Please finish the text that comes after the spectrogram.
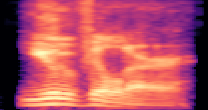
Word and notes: uvular: American English

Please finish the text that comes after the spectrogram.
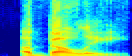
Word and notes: obeli: American English

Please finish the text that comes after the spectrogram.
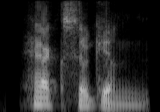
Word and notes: hexagon: American English

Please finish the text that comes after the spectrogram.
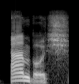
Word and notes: ambush: British English

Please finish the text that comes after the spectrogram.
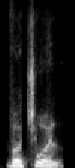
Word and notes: virtual: Indian

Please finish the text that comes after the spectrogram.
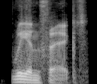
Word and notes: reinfect: British English

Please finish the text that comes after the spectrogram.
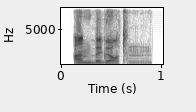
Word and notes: Unbegotten: British English

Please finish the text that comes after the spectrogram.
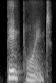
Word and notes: pinpoint: Indian

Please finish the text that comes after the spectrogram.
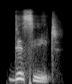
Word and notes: deceit: Indian

